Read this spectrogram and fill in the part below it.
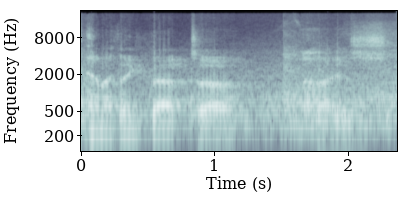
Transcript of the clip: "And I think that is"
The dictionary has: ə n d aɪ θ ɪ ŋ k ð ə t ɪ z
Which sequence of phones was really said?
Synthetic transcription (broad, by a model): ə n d aɪ θ ɪ ŋ k ð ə t ɪ z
